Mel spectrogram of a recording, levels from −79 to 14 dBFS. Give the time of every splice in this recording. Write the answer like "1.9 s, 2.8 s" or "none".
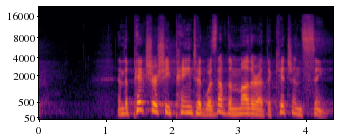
2.7 s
